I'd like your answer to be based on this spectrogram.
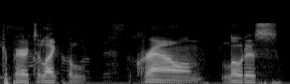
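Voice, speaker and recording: A polite, protective fantasy gentleman acted out by a man in improvised online roleplay. His voice sits on the low side, his wording is formal with casual asides, and the muffled voice chat has faint music behind it. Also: fairly even intonation, slow pace. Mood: explanatory.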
